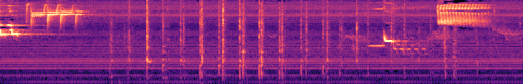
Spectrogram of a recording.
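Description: A metal can is tapped, giving fourteen short, bright clicks over a steady low hum, each dying away almost at once. High chirping tones open the clip, and a hissing burst rises near the end.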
